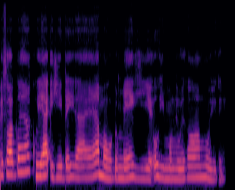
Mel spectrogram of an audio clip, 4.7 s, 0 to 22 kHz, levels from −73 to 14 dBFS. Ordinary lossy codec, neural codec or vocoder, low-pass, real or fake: none; codec, 44.1 kHz, 2.6 kbps, SNAC; none; fake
